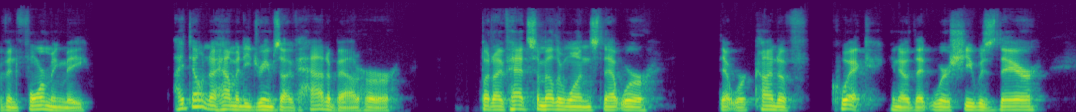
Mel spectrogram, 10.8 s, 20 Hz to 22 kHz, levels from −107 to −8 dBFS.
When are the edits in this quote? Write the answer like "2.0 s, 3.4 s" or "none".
none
